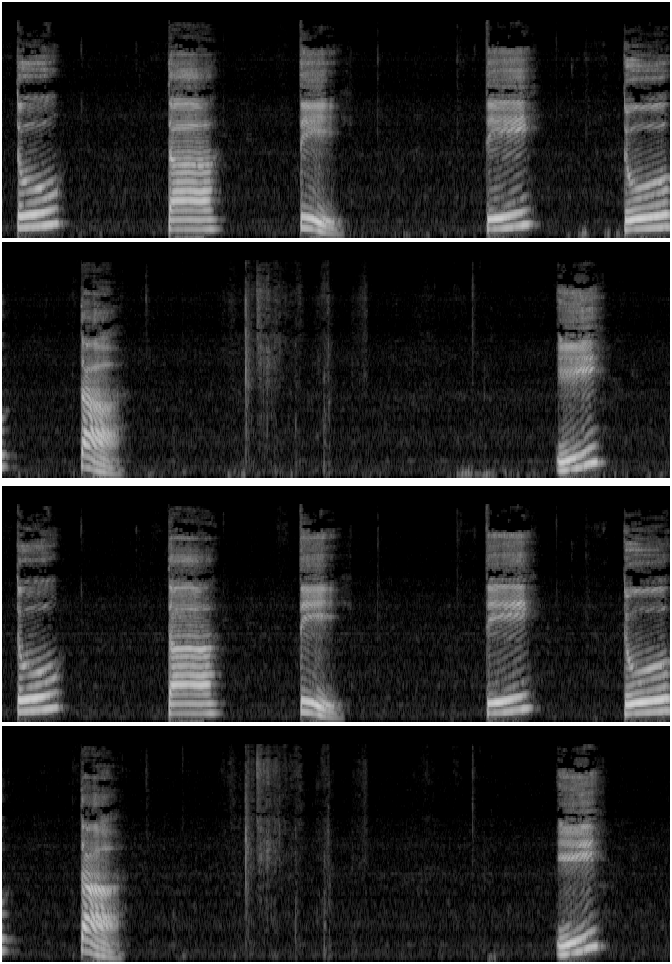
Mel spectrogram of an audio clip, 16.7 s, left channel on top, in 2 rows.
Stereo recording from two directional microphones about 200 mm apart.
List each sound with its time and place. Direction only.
0.2 s mantra: 5° left (ahead or behind)
2.0 s mantra: 5° left (ahead or behind)
3.7 s mantra: centre (ahead or behind)
6.0 s mantra: 5° left (ahead or behind)
7.7 s mantra: 5° left (ahead or behind)
15.2 s mantra: 20° left (ahead or behind)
